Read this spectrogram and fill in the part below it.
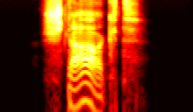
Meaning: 1. inflection of staken: second-person singular present 2. inflection of staken: third-person plural present 3. second-person plural preterite of stecken
- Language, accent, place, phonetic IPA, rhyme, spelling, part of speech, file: German, Germany, Berlin, [ʃtaːkt], -aːkt, stakt, verb, De-stakt.ogg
